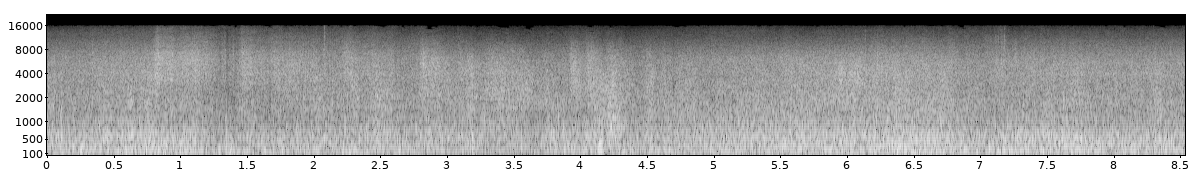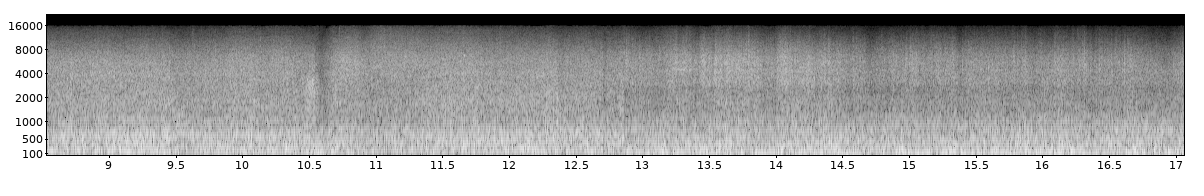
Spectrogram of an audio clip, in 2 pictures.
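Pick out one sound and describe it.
Sheets of rain lash against a car's windshield.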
